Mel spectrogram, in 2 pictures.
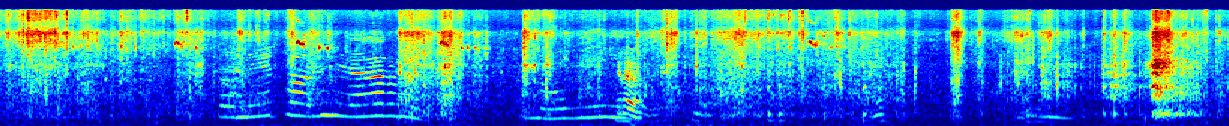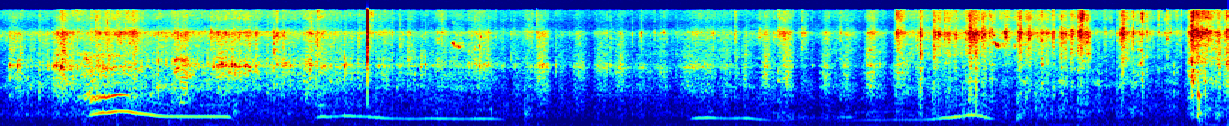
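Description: Faint, indistinct voices speaking in short phrases, with dry sorghum leaves rustling and crackling as someone moves and bends among the stalks.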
